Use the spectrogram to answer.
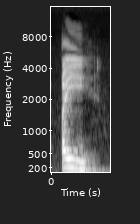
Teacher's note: कौफ जो है हरूफ इस्ताला में से है तो मोटा अदा होगा, की नहीं पढ़ेंगे क़ी।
